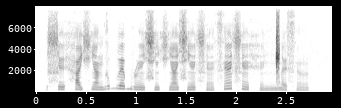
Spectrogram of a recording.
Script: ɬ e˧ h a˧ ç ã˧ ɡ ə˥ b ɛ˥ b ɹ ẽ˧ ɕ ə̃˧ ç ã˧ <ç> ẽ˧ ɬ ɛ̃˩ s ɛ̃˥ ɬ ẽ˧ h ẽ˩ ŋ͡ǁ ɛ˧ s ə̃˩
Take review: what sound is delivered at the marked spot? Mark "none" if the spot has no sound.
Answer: ɕ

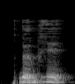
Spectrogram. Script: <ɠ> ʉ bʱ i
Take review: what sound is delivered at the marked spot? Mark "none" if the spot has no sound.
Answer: ɠ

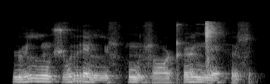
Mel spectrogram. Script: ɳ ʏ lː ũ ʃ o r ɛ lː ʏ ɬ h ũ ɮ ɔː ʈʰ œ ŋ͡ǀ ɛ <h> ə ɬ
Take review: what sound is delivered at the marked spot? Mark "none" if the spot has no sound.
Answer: h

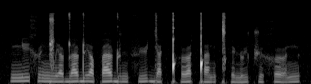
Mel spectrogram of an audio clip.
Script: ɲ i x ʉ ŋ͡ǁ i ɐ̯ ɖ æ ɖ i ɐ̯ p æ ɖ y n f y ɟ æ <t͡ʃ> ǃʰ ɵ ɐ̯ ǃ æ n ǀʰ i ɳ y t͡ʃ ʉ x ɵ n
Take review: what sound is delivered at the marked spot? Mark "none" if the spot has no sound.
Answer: none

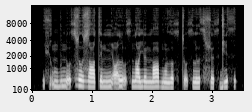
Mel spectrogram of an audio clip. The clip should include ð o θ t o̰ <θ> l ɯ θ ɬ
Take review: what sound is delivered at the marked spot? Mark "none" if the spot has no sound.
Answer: θ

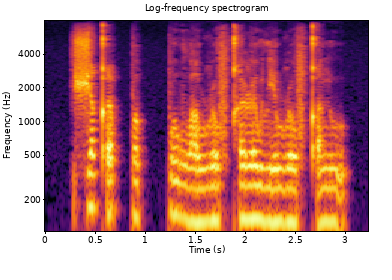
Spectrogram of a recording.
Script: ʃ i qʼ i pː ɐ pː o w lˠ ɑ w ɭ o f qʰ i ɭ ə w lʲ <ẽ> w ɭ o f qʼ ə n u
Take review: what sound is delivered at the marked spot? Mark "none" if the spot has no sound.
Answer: e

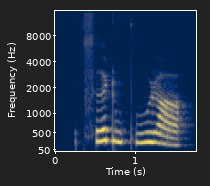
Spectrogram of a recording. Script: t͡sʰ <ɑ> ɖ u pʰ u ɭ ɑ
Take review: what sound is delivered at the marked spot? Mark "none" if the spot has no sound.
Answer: ə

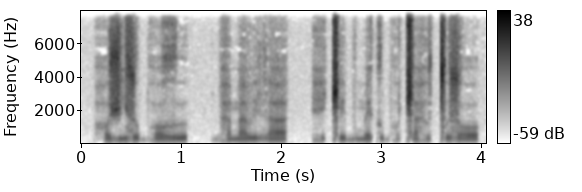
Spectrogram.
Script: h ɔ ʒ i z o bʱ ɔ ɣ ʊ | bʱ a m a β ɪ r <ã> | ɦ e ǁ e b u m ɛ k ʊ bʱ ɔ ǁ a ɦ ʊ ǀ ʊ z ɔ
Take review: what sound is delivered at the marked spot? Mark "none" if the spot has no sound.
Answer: a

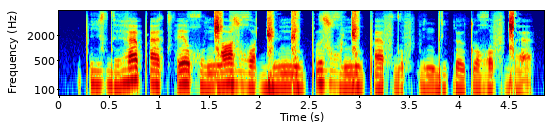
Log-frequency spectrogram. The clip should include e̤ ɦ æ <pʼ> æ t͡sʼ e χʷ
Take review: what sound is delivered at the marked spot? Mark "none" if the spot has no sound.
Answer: pʼ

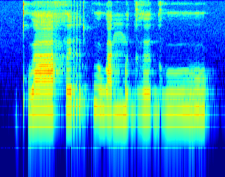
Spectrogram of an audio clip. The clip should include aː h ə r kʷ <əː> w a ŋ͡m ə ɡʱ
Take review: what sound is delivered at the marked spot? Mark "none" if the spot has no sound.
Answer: ə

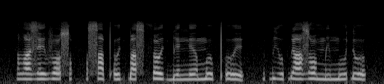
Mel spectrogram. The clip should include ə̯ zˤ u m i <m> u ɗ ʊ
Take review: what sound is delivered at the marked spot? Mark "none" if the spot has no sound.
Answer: m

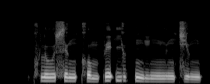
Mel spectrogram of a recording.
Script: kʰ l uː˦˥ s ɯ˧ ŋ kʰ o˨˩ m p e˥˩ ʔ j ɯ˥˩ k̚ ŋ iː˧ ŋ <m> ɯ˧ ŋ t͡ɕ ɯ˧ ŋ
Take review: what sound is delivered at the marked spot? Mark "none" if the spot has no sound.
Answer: n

